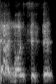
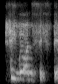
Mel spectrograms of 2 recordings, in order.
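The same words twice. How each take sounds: First: I hit harder and higher, born sixty plain; stress on I. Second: She punched, then born sixty said evenly; stress on She. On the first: Caller setting his own birth year against hers, stressing I. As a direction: push the word I to contrast with her. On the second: Caller comparing the vice president's birth year with his own, stressing She. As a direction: lean on the word She to set her apart. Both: Real, not acted.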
